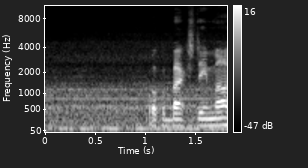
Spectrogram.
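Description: A middle-aged man speaks close to a microphone.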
